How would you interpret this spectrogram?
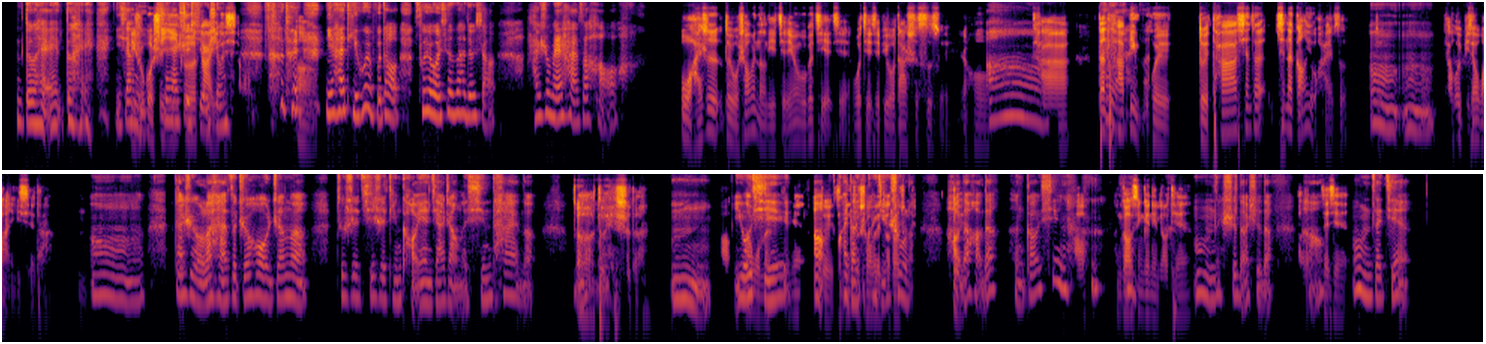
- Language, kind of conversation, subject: Chinese, unstructured, 家长应该干涉孩子的学习吗？
- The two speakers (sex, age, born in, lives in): female, 40-44, China, United States; male, 18-19, China, United States
- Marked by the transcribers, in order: laughing while speaking: "对"; chuckle; laughing while speaking: "对"; chuckle; chuckle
